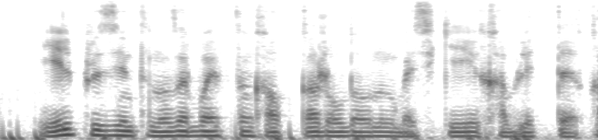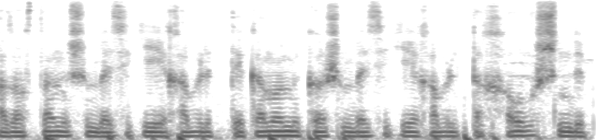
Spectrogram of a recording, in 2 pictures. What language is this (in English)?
Kazakh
